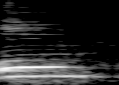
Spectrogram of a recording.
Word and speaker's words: Om: The Om is a universal sound, does not follow any religion, caste or creed. The Om has 3 syllables, A, U and Im.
